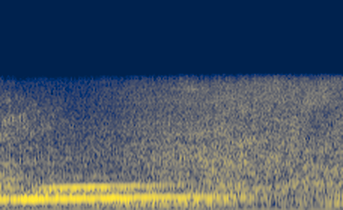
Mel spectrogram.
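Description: A sports car engine rumbles loudly as the car drives past close by.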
